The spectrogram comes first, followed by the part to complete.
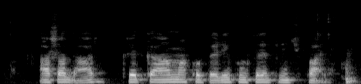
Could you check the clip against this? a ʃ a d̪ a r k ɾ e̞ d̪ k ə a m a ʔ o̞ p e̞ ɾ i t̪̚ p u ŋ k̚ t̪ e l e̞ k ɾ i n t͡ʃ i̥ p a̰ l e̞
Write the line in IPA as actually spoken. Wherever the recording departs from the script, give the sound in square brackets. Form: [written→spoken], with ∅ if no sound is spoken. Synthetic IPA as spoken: a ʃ a d̪ a r k ɾ e̞ d̪ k ə a m a [ʔ→k] o̞ p e̞ ɾ i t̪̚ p u ŋ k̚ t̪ e l e̞ [k→p] ɾ i n t͡ʃ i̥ p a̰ l e̞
